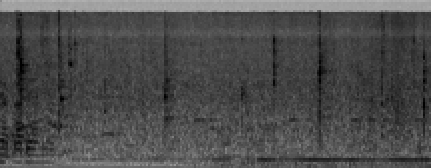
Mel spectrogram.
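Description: A few scattered light clicks of chopsticks and spoons against bowls and plates. A faint steady hum comes in about two and a half seconds in.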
